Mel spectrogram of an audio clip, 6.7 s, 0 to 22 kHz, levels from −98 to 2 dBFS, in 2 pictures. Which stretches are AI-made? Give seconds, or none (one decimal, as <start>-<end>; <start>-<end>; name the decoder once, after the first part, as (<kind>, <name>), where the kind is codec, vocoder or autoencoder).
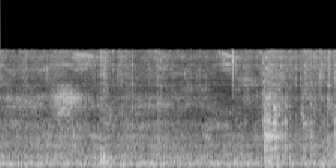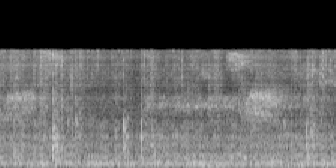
0.0-6.7 (vocoder, HiFi-GAN)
